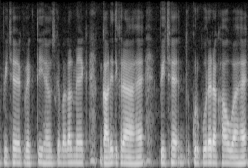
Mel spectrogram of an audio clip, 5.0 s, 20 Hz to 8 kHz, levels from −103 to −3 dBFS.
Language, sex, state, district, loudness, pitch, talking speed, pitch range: Hindi, male, Jharkhand, Garhwa, -22 LUFS, 120 Hz, 205 wpm, 115-120 Hz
